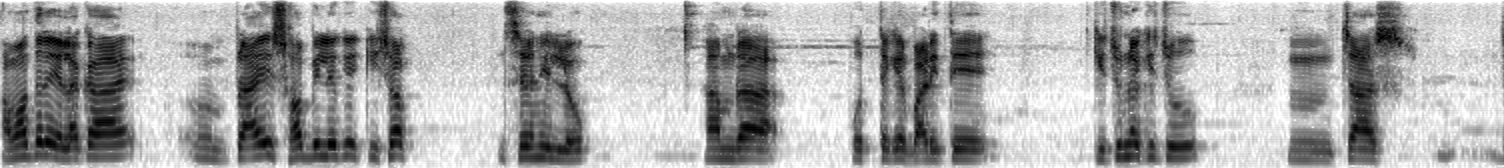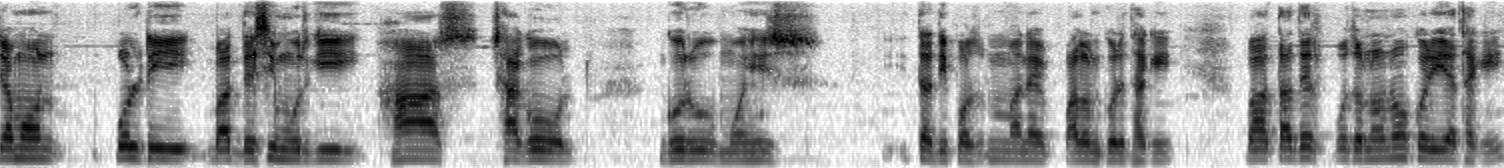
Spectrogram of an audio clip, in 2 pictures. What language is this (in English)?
Bangla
